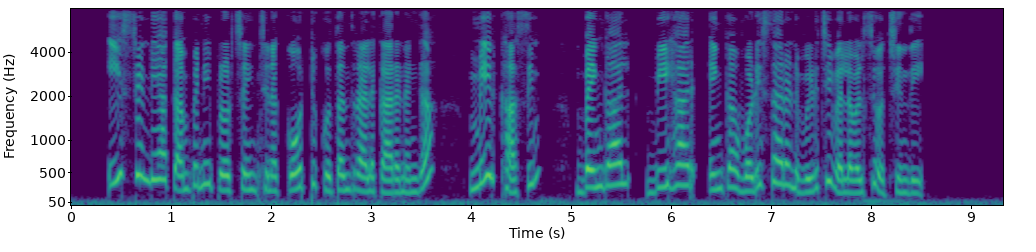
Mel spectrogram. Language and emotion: Telugu, neutral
